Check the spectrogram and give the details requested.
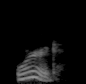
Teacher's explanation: You don't hear the O, you hear the R. Those are called liquid consonants.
